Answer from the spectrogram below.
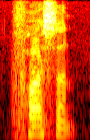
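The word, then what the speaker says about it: fasten: LI का ली, S का स और N का न, टी का उच्चारण नहीं हो रहा है। FASTN फासन, तो यहाँ पर भी टी का उच्चारण नहीं है।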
